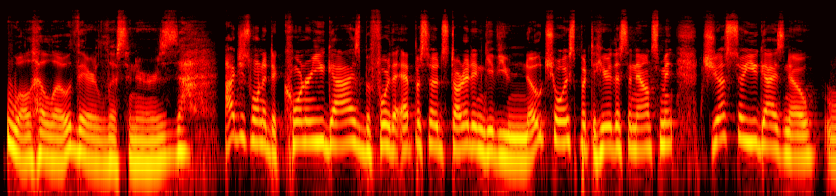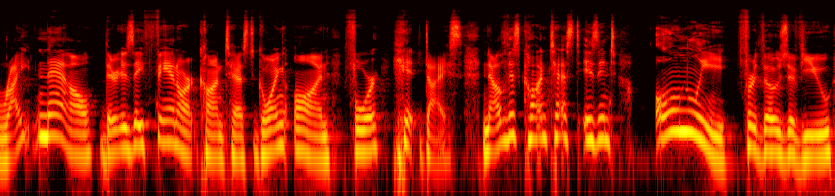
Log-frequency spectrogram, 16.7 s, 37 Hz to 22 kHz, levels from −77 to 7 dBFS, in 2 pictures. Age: 20-39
